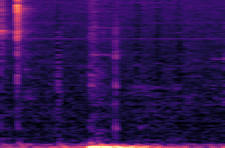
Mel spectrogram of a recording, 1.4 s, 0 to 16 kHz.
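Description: A single computer mouse click on a file-manager option while setting up a 3D printing file, a short sharp tick near the middle, quiet and close with faint room noise.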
